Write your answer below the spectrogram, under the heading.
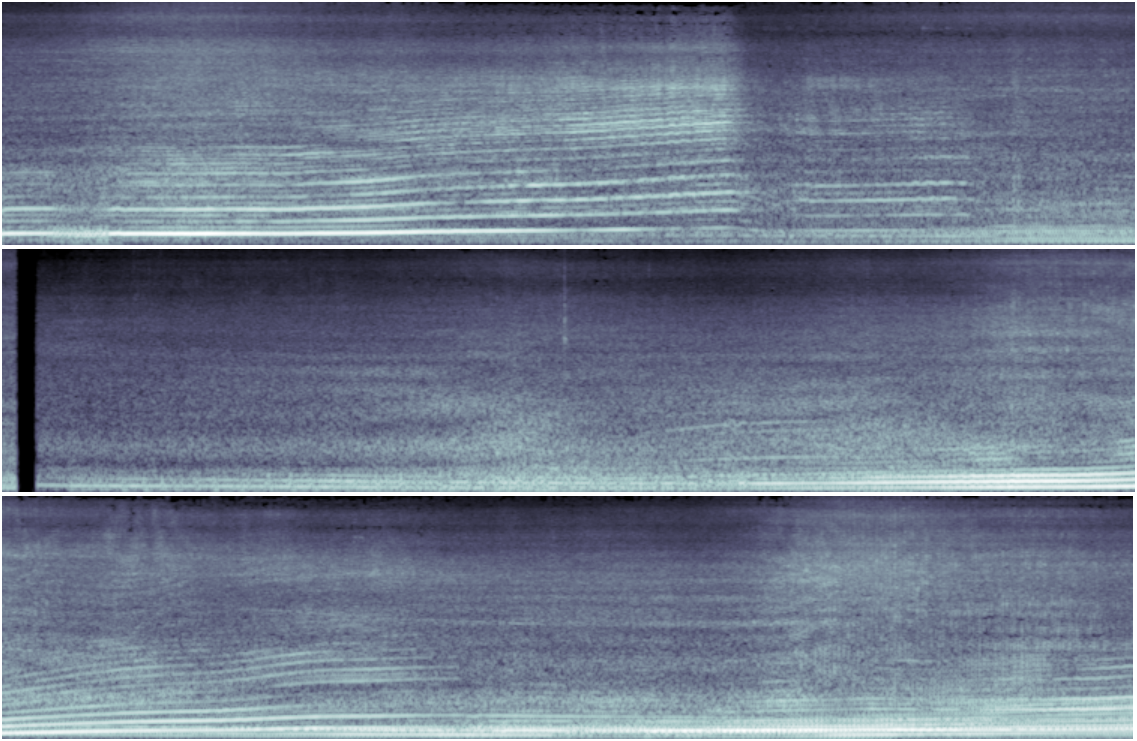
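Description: Motorcycles riding through a hairpin bend, their engines revving harder as they accelerate out of it, with the pitch climbing in several rising sweeps. The sound breaks off abruptly about six seconds in and again near ten seconds, and another loud run of rising engine notes builds from about halfway to the end.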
